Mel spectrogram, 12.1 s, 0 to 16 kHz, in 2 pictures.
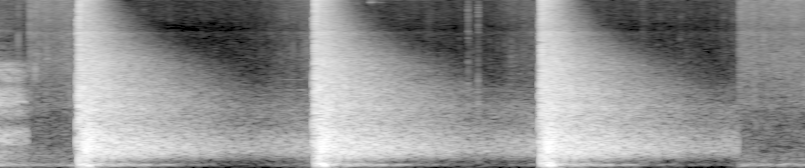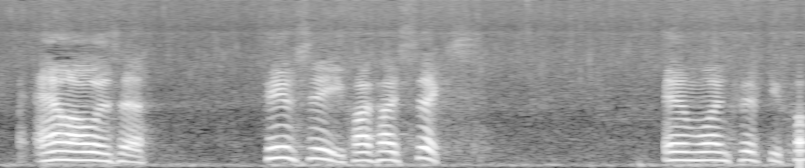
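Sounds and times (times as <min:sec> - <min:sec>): rifle shots with long echo: 0:00.6 - 0:05.6.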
